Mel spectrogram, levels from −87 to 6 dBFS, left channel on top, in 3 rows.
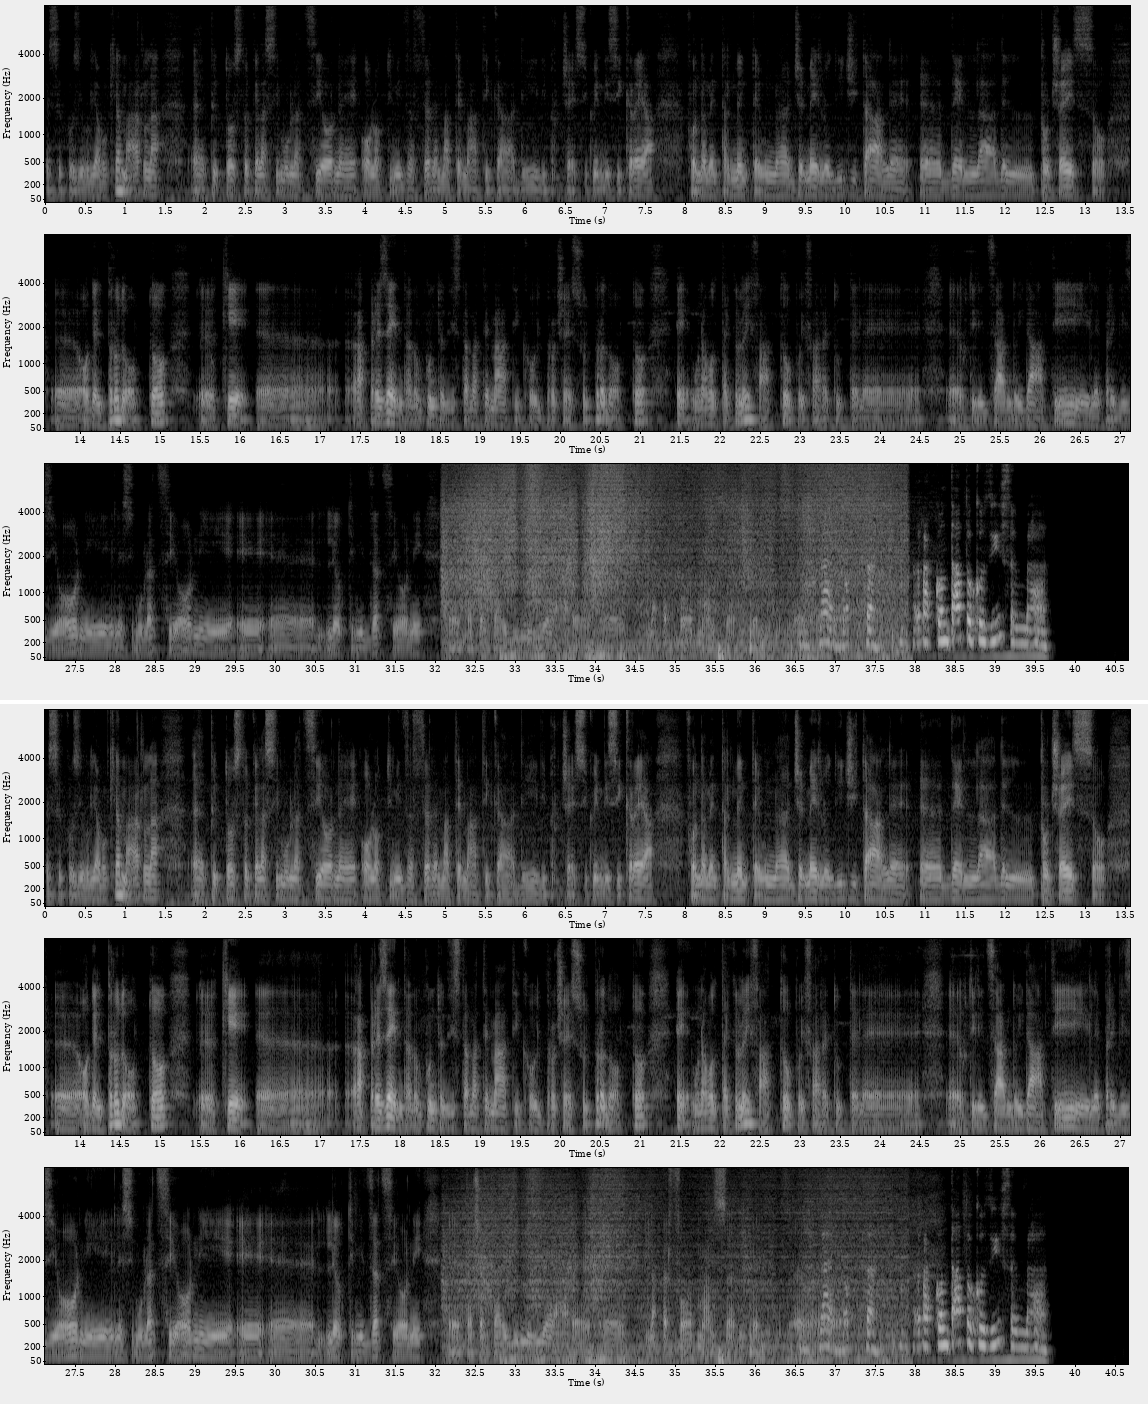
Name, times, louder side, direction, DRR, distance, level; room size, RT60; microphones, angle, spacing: voice 1, 0.0-36.1 36.4-37.2 37.9-38.1, right 4 dB, 45° right, 0.3 m, -37 dB
sound 1, 32.1-37.9, left 5 dB, 65° left, 0.5 m, -37 dB
voice 2, 36.5-37.6 38.0-39.6, left 2 dB, 20° left, 0.5 m, -30 dB
3.0 x 2.4 x 3.6 m
head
